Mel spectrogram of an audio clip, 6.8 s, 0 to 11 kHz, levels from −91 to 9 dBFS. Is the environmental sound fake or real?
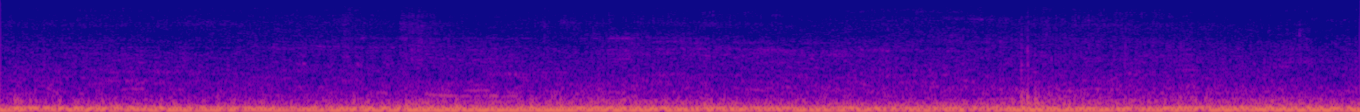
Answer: real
